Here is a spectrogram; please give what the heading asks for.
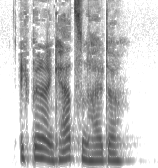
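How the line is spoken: Dry reply. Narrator (German): kam es trocken zurück

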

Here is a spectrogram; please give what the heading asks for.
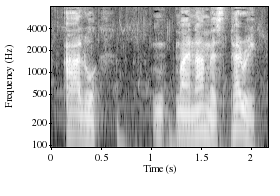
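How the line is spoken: Stammer. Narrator (German): stammelte

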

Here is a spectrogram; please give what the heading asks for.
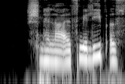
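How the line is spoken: Sighing. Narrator (German): antwortete Nina seufzend

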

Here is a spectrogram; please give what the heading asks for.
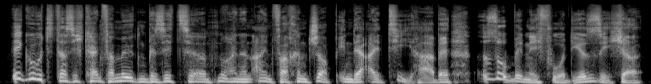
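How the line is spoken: Laughing. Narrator (German): lachte er

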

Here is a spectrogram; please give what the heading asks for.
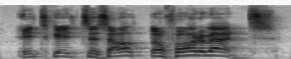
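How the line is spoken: Calling down from high board. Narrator (German): Vom 3-Meter-Brett ruft er runter

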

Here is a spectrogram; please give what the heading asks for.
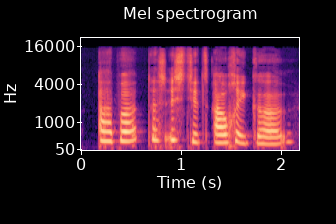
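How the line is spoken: Little tree sobbing. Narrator (German): schluchzte das kleine Bäumchen

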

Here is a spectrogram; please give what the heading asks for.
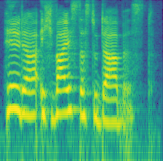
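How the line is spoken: Calling out. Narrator (German): ruft sie

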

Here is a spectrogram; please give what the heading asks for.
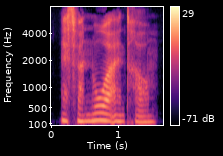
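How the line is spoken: Relieved sigh. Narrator (German): seufzte Martin erleichtert

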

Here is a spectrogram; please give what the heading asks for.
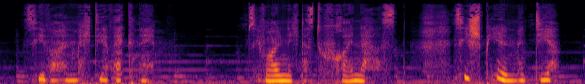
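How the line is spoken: Steady whisper. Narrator (German): Doch Marilyn flüsterte unbeirrt

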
